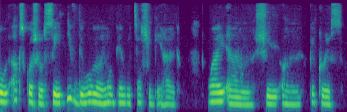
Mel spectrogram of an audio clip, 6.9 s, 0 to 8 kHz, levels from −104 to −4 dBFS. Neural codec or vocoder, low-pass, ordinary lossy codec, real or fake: codec, 24 kHz, 0.9 kbps, WavTokenizer, medium speech release version 2; 7.2 kHz; MP3, 64 kbps; fake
